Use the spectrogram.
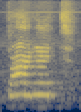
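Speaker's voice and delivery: sharp high cry of frustration; pained outburst. Real, not acted. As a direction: blurt it out as the toe throbs. Pain flares, exclaiming.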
